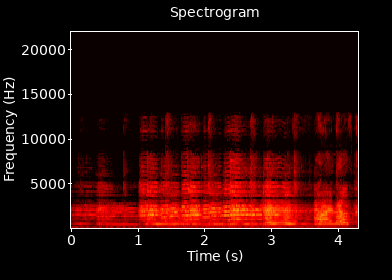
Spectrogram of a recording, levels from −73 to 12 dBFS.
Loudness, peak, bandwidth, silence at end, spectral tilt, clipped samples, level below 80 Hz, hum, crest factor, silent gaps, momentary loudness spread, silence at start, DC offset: -26 LUFS; -12 dBFS; 13 kHz; 0 s; 0 dB/octave; under 0.1%; -60 dBFS; none; 16 dB; none; 13 LU; 0 s; under 0.1%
